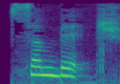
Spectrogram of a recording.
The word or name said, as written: sumbitch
